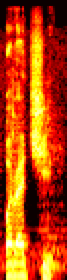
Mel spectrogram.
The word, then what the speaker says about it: Paraty: Кстати, название Парати бразильцы зачастую произносят как «Парачи», с ударением на последнем слоге.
